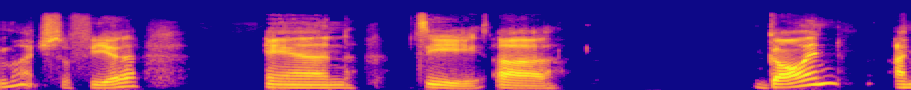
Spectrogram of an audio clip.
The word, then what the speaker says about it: Gawan: And let's see, Gowan, I'm not sure if I pronounced your name correctly. It's Gowan, but yes.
